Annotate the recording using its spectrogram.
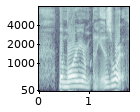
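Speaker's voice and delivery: ordinary delivery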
